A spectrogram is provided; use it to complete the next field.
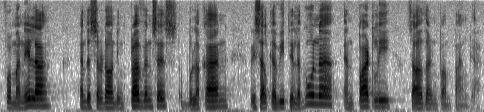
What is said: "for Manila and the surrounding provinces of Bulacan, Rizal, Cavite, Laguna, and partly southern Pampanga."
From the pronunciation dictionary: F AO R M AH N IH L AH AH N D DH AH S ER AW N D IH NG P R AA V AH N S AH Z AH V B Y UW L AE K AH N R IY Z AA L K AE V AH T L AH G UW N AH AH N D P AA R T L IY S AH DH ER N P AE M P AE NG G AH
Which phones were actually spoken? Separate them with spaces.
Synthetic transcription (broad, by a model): F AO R M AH N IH L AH AH N D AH S ER AW N D IH NG P R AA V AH N S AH S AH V B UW L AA K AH N R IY S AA L K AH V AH T L AH G UW N AH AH N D P AA R T L IY S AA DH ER N P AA M P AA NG G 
